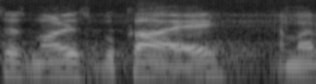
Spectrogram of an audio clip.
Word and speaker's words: Bucaille: scientist and a scholar of quran dr maurice bukhail pronounced as maurice bukai am i right doctor doesn't matter okay he's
